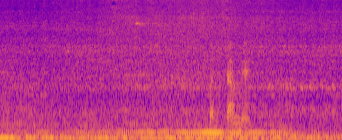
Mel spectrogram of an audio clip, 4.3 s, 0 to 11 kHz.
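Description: Honda Vario 125 scooter's single-cylinder engine idling steadily, a low even hum.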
